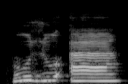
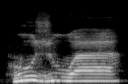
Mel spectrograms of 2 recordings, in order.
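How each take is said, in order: First: The middle consonant is a clear glottal stop. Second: The middle consonant is a w-sound.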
